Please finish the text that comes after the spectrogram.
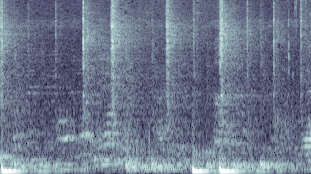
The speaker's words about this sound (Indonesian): Bapak Hakim yang mulia segera mengetuk palu wasiatnya.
